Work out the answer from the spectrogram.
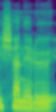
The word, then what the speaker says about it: Chanel: So, when Japanese people say Shaneru, it sounds kind of like soft and cute, but the image is still very powerful.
